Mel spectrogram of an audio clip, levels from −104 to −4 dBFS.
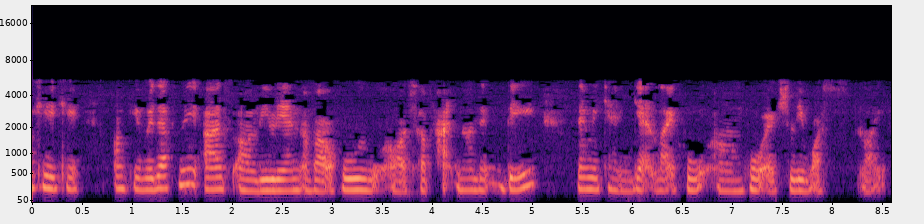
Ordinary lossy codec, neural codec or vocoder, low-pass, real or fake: none; none; 5.4 kHz; real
